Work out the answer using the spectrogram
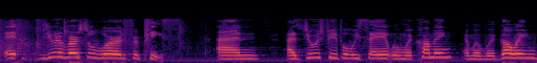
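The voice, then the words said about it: New York area accent. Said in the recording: “she is not from around here... She is from New Jersey, New York area... you said it was a Jersey accent”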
